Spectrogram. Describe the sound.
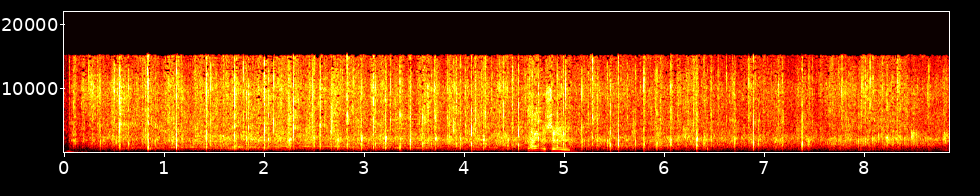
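An audience at a radio play event applauds steadily for the full length, a dense wash of many hands clapping with scattered sharper claps, and a brief voice or cheer rising partway through.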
